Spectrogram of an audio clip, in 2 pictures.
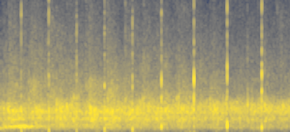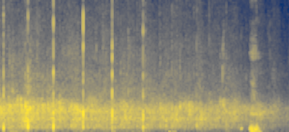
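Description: A crowd claps steadily for several seconds, a dense, even wash of applause with a few sharper individual claps standing out, tapering slightly near the end.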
